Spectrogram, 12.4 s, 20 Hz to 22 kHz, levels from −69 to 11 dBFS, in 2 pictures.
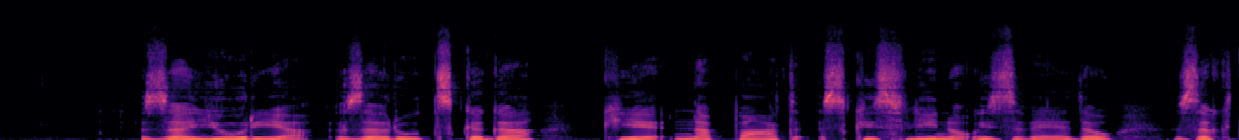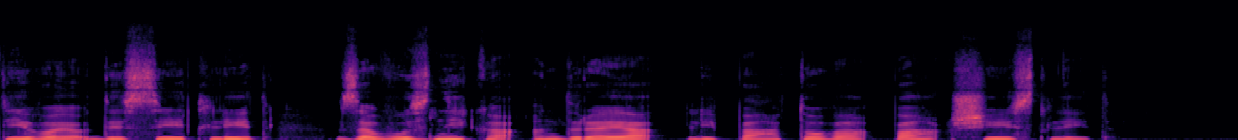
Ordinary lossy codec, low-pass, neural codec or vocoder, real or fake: none; 19.8 kHz; none; real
